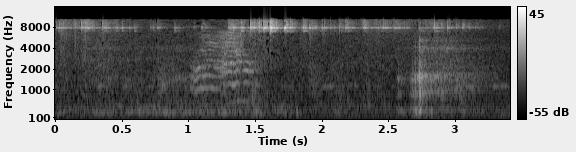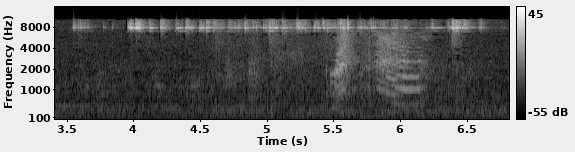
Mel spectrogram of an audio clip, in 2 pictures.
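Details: Bengal babies playing with a teaser give two clear meows about four seconds apart, each a rising then falling wail, with a bright toy jingle running throughout and faint voices.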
